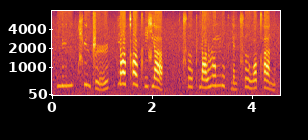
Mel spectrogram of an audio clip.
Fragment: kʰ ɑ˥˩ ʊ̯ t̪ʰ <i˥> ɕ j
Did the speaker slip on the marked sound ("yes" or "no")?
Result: no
